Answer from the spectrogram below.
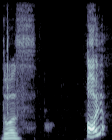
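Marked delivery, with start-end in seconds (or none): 1.7-2.1 excited. Real, not acted. Shows his lost bet.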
